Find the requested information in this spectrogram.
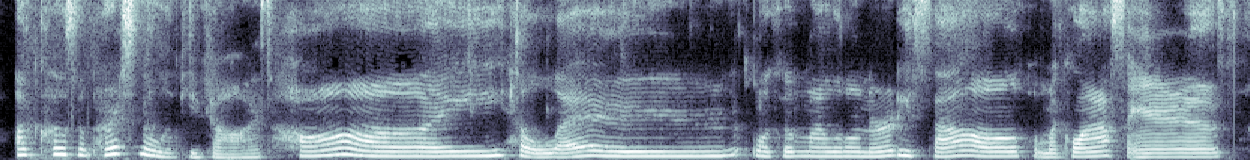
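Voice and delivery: playfully weird. Pretend. Vlogger clowning up close to her viewers, playfully weird. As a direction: draw out the greetings in a goofy high voice. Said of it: "I'm weird".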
